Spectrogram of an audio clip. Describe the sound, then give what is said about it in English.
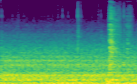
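Houston road traffic, with cars and buses passing as a continuous low engine rumble and drone at steady loudness. A brief airy hiss rises near the end. “if I curse and yell and scream and cry at the same time, just know it's just Houston traffic at its best, taking its toll on my soul.”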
